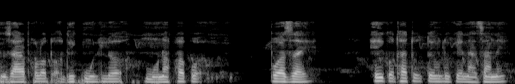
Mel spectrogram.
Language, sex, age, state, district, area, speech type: Assamese, male, 45-60, Assam, Udalguri, rural, spontaneous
